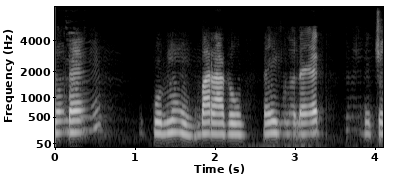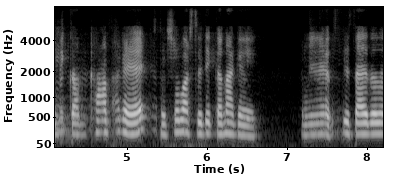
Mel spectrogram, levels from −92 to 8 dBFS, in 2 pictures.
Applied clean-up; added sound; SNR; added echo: neural mask model DeepFilterNet 3.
